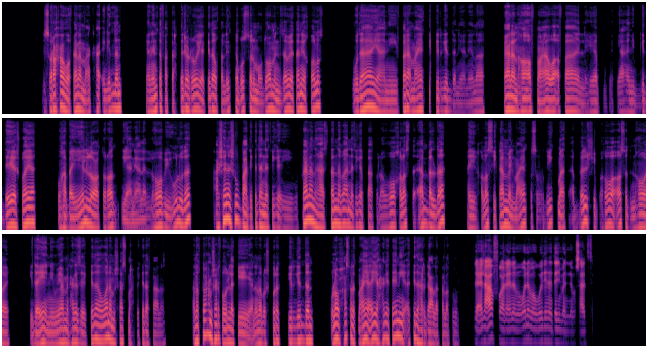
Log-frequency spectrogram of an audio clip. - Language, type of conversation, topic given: Arabic, advice, صديق بيسخر مني قدام الناس وبيحرجني، أتعامل معاه إزاي؟
- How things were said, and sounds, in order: none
